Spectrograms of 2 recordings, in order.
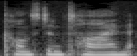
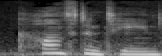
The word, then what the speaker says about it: Constantine: apprised that John Constantine's last name is actually pronounced Constantine as per the original pronunciation by Alan Moore. But here's the thing, maybe I'm an ignorant person, but I've always felt that the name Constantine tends to roll off my tongue a lot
